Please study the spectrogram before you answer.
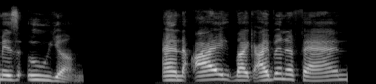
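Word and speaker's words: Wooyoung: You would think that it was pronounced Woo Young, right? Uh-huh. It's not pronounced Woo Young. It's Huh. pronounced Woo Young. The W is silent. His name is Oo Young.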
